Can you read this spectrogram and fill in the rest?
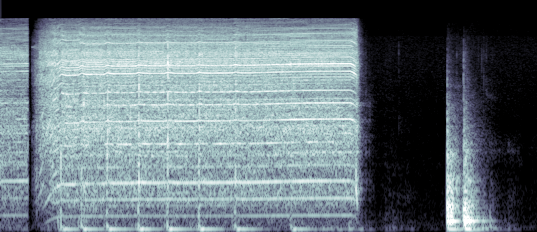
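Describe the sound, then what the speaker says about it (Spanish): A power drill or screwdriver whirs steadily for about three seconds while unscrewing wooden boards, then stops; a brief second burst follows after a pause, close and loud with no talk. "vamos a desatornillar a estas maderas para que para poder verlas"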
